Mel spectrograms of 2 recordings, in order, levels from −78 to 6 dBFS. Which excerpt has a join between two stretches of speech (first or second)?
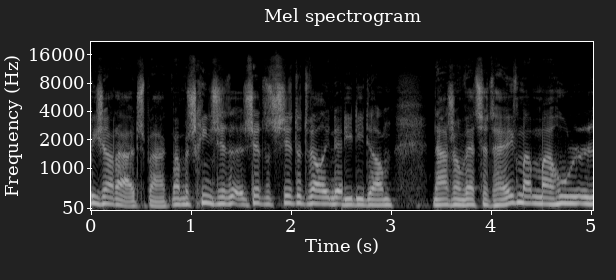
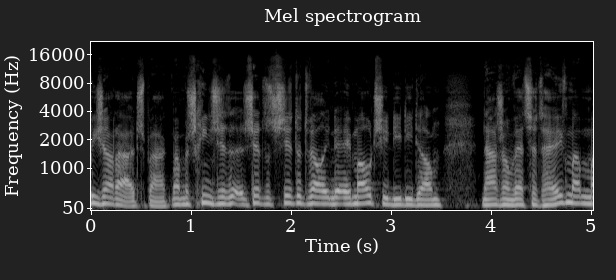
first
